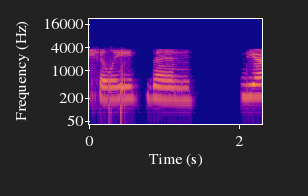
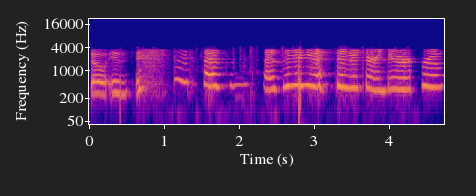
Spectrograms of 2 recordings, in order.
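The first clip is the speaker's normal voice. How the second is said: slow, very high voice, stifling laughter; 9 semitones higher, 4 dB louder than usual. Asking whether Dominion has been returned to her room: holding back laughter. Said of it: "I'm trying to not bust into laughter".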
